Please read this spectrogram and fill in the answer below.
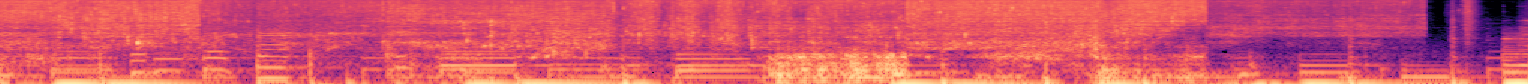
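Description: Kitchen faucet spraying water into a sink over leafy greens being rinsed by hand in a colander and a steel bowl, with background music throughout. The water cuts off about eight seconds in.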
